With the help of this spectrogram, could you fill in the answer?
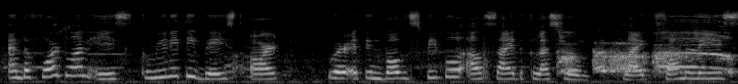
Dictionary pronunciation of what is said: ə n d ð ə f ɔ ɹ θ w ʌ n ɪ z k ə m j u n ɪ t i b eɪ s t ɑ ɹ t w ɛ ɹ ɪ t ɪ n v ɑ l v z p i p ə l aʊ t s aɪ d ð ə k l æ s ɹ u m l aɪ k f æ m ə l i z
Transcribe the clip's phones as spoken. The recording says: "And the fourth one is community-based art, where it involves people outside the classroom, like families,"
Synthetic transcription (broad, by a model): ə n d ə f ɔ ɹ t w ʌ n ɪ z k ə m j u n ɪ t i b eɪ s t ɑ ɹ t w ɛ ɹ ɪ t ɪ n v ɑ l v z p i p ə l aʊ t s aɪ d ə k l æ s ɹ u m l aɪ k f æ m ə l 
